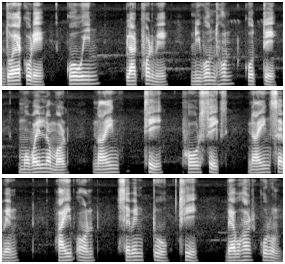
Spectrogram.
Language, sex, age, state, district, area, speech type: Bengali, male, 18-30, West Bengal, South 24 Parganas, rural, read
